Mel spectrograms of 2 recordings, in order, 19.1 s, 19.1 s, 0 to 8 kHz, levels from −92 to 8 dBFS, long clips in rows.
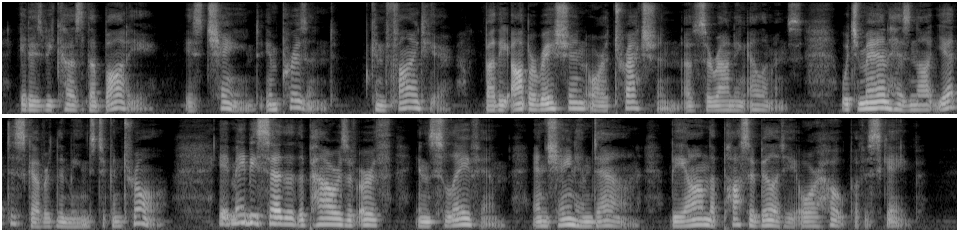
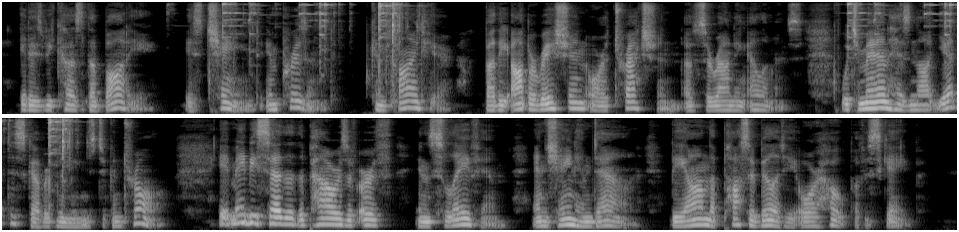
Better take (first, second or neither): first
